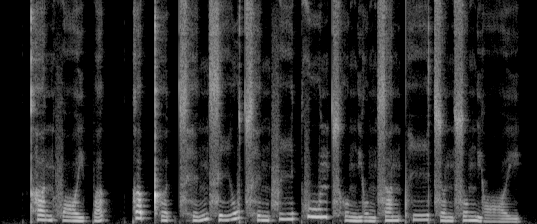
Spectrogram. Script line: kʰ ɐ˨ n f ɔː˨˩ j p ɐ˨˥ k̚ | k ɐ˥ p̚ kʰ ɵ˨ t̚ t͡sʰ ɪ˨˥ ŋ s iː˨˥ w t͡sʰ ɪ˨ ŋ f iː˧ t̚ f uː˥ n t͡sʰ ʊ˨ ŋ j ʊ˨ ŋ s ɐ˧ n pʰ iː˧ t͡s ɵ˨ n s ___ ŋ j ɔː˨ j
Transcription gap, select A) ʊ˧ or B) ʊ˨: A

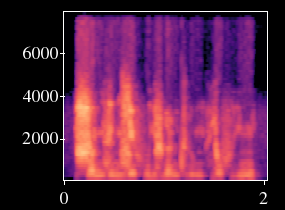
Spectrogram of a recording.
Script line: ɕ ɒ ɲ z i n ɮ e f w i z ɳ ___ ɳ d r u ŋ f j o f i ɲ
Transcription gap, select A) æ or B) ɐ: A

